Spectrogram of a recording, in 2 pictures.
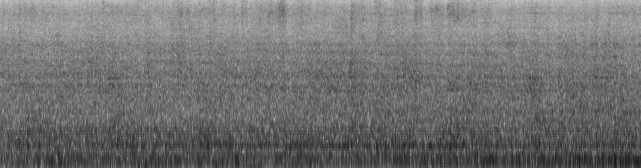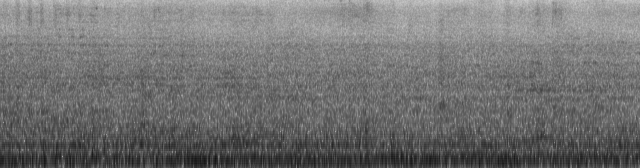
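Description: Intermodal freight cars of a BNSF stack train rolling steadily past, carrying trailers and then double-stacked containers: continuous wheel-on-rail rumble and rattle.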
